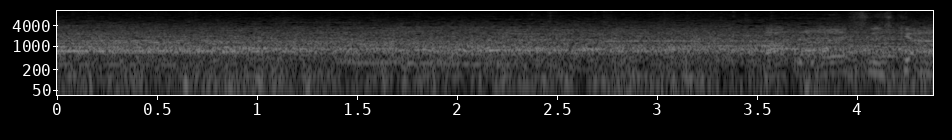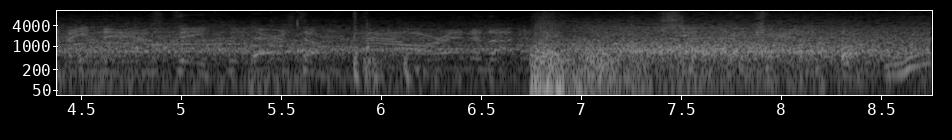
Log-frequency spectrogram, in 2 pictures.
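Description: A large crowd cheers and roars steadily in an echoing arena.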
